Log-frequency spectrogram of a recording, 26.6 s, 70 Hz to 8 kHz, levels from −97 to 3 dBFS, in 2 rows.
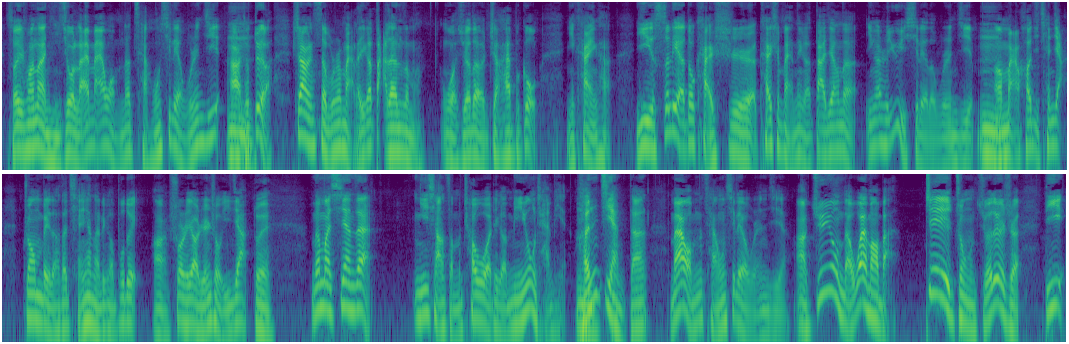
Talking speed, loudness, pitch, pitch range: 320 characters per minute, -25 LUFS, 115 Hz, 95-135 Hz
